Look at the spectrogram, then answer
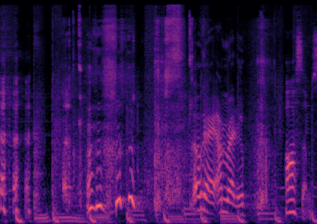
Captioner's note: laughs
